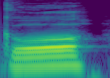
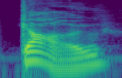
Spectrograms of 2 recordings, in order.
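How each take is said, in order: First: The vowel sounds like a Scottish accent. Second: The vowel glides like a Cockney 'ow' sound. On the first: The speaker calls it wrong. "It almost sounds Scottish at that point" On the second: The speaker calls it right. "if you wanted to say it as a Cockney"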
